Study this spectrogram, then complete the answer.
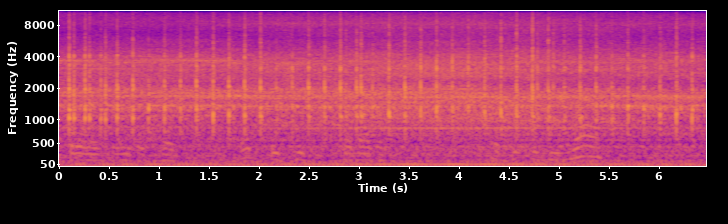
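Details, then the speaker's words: J20A 2.0 L inline-four (Suzuki Grand Vitara 2.0, 2008), 87,000 km, cold idle: sharp regular knock about three times a second, lasting 3–5 min and gone when warm or preheated; owner suspects spun crank bearings or piston skirt slap, unconfirmed. "буквально недели-две назад, 3, появился такой стук не постоянный, на холодный."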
